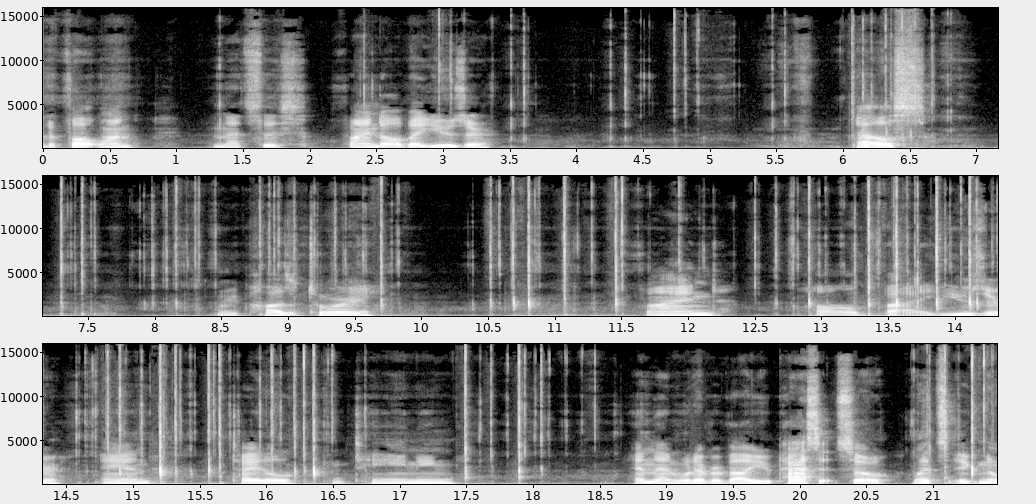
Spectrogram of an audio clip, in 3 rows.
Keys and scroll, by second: 3.0 super+x, 5.7 super+v.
